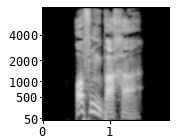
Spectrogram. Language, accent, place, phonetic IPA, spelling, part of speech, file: German, Germany, Berlin, [ˈɔfn̩ˌbaxɐ], Offenbacher, noun, De-Offenbacher.ogg
- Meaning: A native or inhabitant of Offenbach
